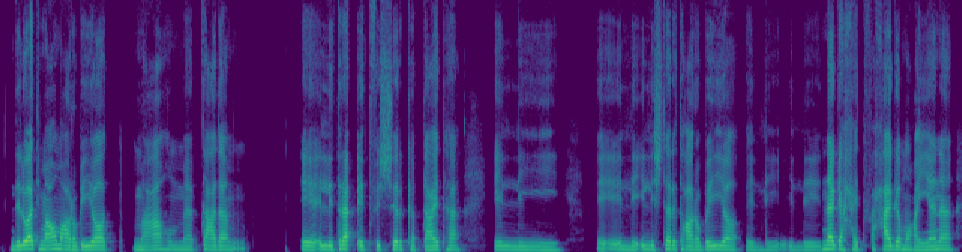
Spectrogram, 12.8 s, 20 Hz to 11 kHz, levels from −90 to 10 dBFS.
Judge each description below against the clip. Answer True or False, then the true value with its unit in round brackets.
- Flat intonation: True (1.2 semitones)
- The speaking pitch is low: False (160 Hz)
